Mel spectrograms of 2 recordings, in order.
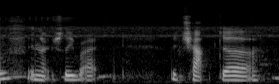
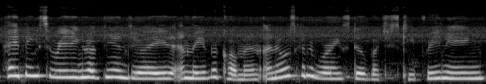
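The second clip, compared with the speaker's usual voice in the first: bright author's note; 4 semitones higher, 9 dB louder than usual. Acted. Reading author's note aloud.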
